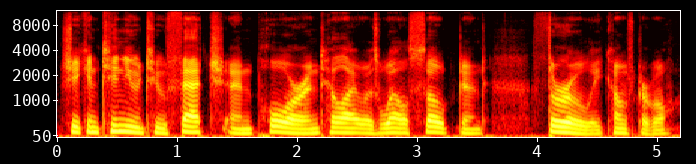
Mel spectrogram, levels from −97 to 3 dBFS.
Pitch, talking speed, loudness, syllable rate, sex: 125 Hz, 160 wpm, -17 LUFS, 4.8 syllables/s, male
